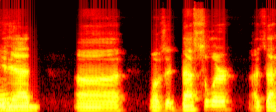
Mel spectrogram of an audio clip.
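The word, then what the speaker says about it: Beseler: Bessler. Is that how you pronounce it? Bessler.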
